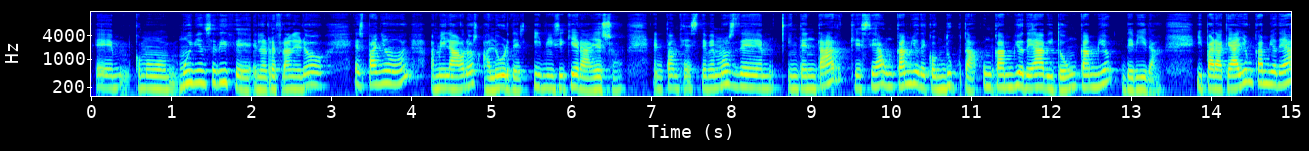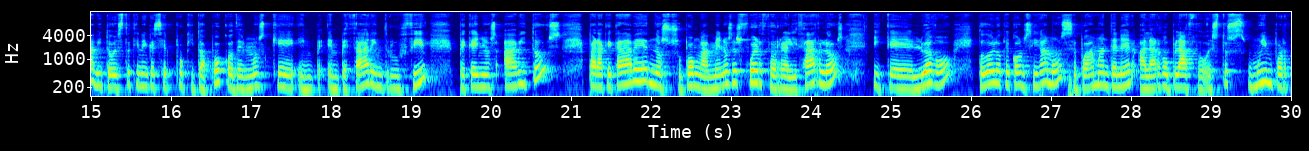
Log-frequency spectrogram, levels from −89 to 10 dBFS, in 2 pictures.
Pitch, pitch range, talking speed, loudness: 210 Hz, 190-240 Hz, 170 wpm, -30 LUFS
